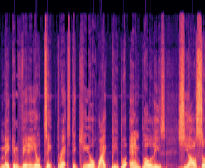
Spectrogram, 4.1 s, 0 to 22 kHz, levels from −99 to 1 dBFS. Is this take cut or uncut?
uncut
